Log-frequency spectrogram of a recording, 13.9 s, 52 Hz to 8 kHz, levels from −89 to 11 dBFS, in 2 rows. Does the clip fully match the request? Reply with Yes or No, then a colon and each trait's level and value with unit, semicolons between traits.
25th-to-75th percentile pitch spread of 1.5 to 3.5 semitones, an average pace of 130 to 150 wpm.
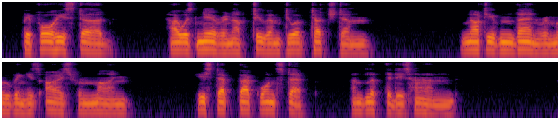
Yes: narrow, 2.4 semitones; slow, 135 wpm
